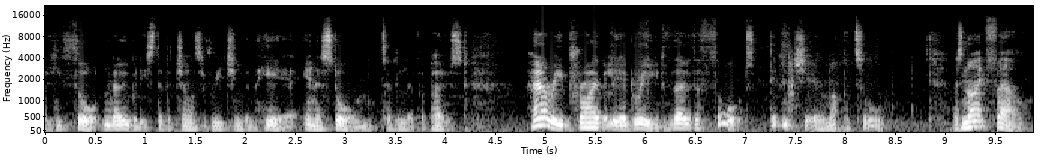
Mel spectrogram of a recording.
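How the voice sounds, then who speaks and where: A man narrates a children's story with very lively, swooping intonation. His voice is mellow and somewhat husky, and he reads in an animated, dramatic storytelling style. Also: fairly low pitch, low-quality recording. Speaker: storybook reader.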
